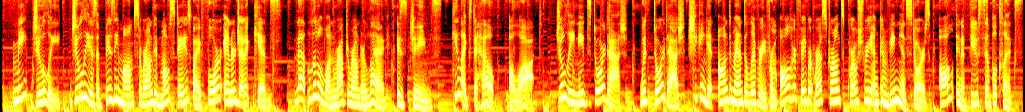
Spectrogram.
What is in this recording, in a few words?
spot; DoorDash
